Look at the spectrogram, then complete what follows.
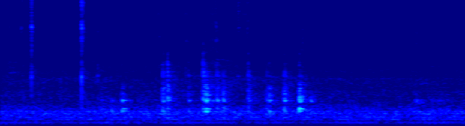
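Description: Light clicks and taps of small plastic and metal parts: a drone gimbal's housing, circuit board and tiny screws being handled and fitted into place. They come scattered, with a quick run of them in the middle, over a faint low steady hum.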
